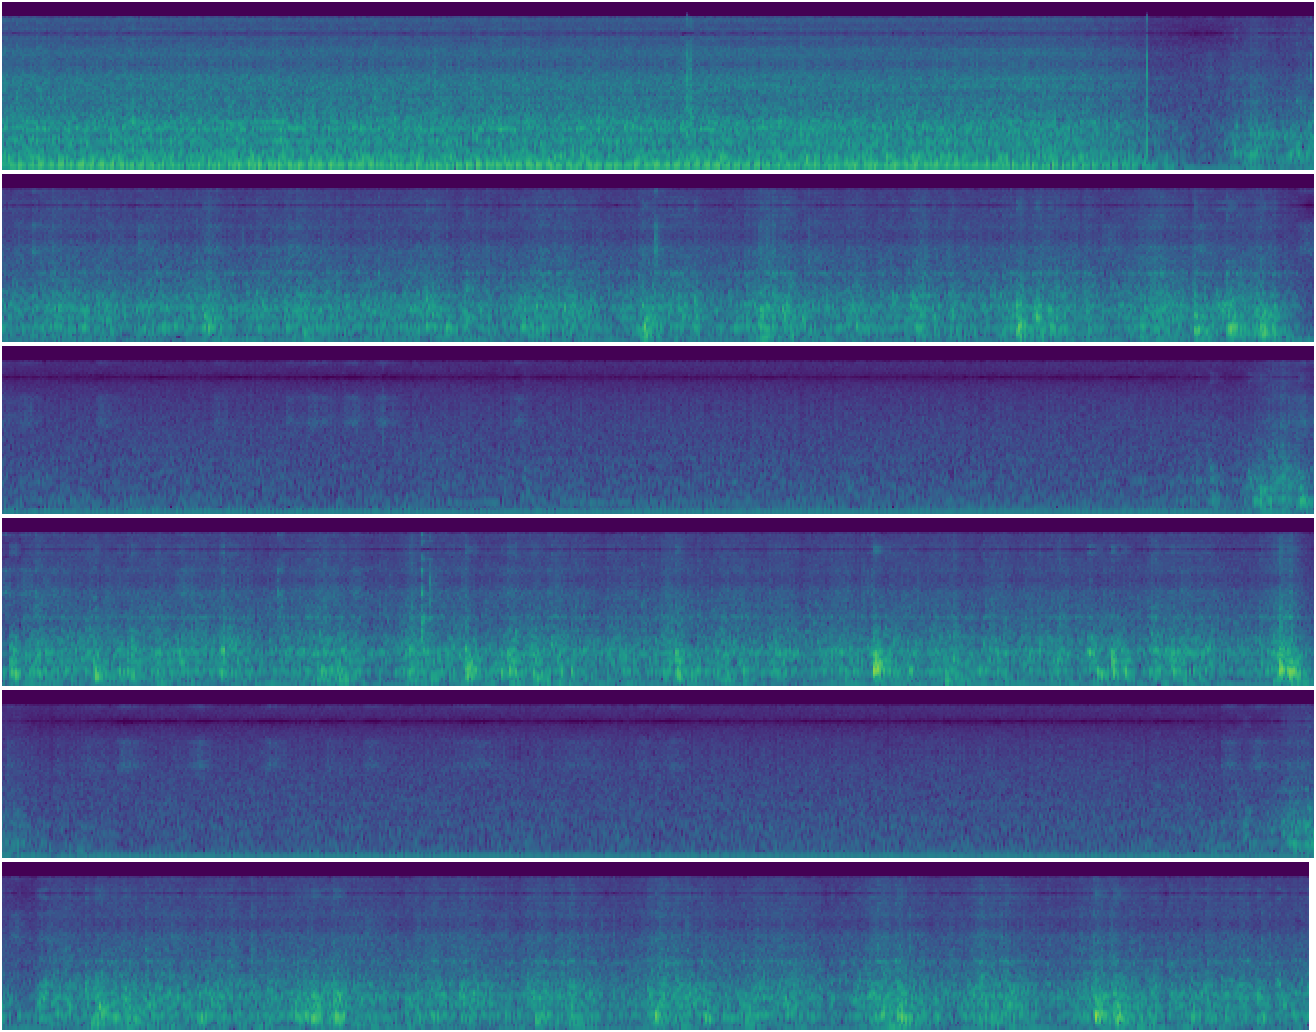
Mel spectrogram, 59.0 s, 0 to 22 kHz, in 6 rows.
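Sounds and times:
washing machine drum turning: 0.0 - 19.6, 29.1 - 39.4
water sloshing: 0.0 - 19.6, 29.0 - 39.5, 48.6 - 59.0.

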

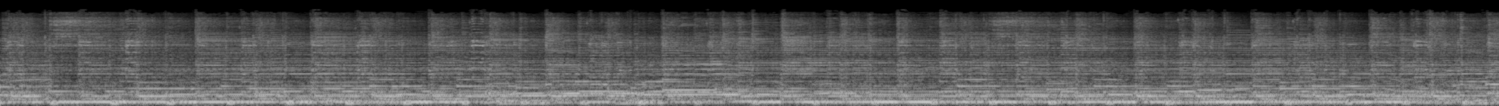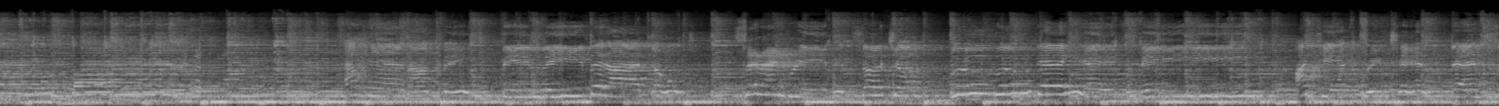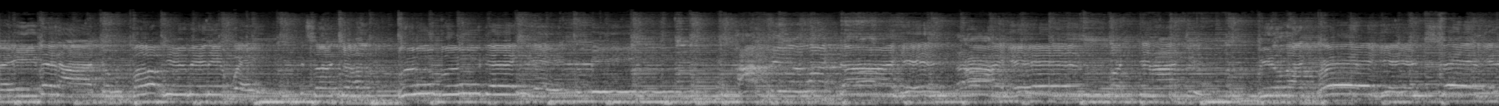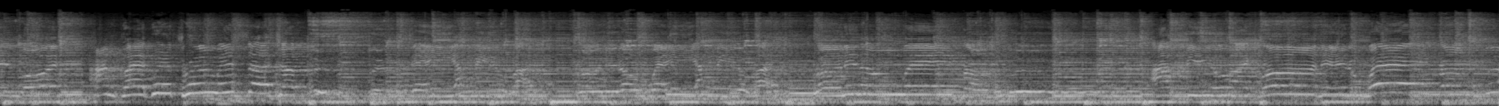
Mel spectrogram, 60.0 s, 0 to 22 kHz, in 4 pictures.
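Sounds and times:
country band playing: 0.0 - 59.9
woman and man singing: 18.4 - 59.9.

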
